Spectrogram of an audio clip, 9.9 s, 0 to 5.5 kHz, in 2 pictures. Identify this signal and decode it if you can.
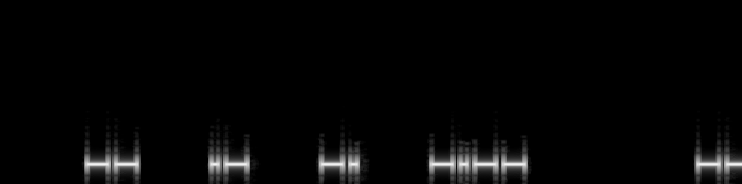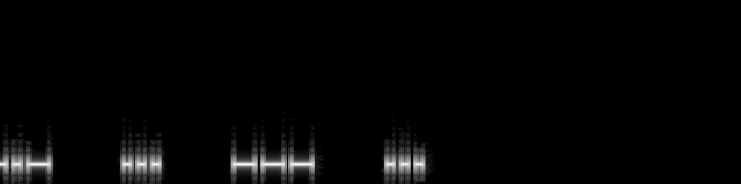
Morse code, heard as a keyed tone, about 25 wpm, spaced as for 13 wpm, 600 Hz. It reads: MANY QSOS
